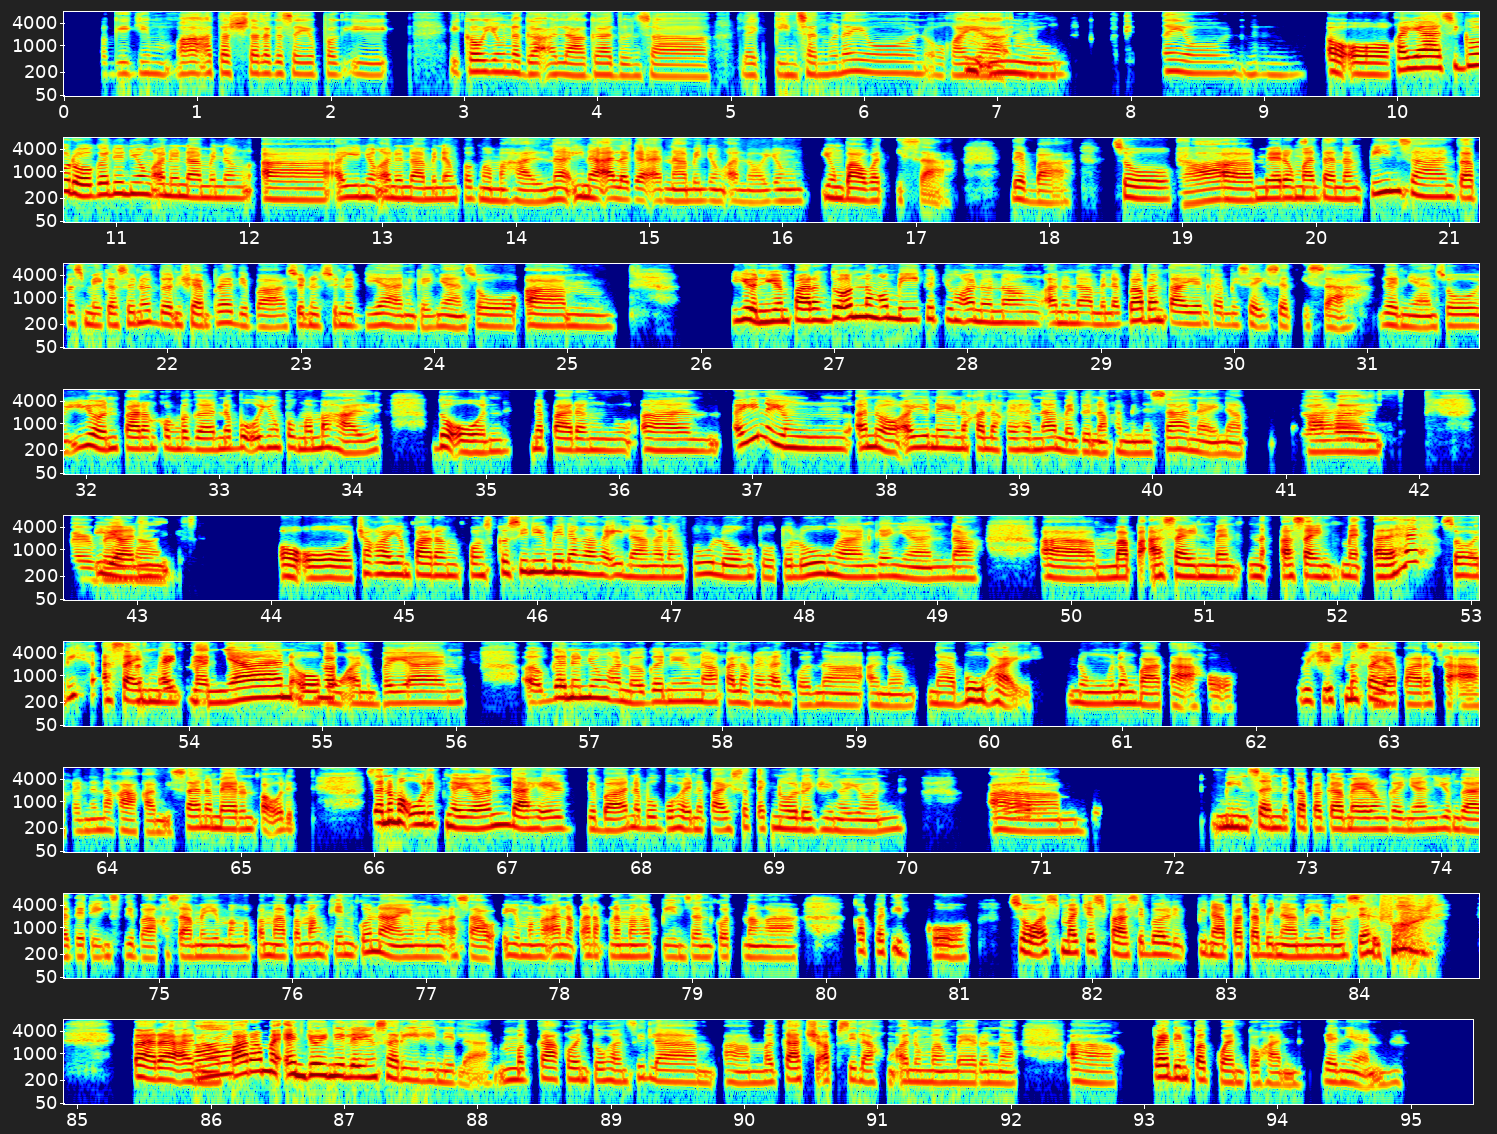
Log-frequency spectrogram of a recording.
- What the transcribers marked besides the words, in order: "Yes" said as "Yas"; unintelligible speech; laughing while speaking: "cellphone"
- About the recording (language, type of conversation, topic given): Filipino, podcast, Ano ang unang alaala mo tungkol sa pamilya noong bata ka?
